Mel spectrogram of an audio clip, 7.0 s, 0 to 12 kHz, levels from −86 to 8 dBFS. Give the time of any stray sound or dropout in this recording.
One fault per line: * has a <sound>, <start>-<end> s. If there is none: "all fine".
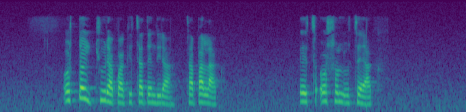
all fine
